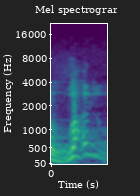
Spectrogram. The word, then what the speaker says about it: وہن: note کر لیجئے، وہن، ویسے یہ کہ تلفظ میں وہم جو ہے میم کے ساتھ، یہ چونکہ ہمارے ہاں عام طور پر لفظ استعمال ہوتا ہے، آپ کو مغالطہ نہ ہو، یہ نون کے ساتھ ہے وہن، اور وہن ہی سے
